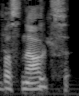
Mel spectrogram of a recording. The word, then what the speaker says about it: Krampusnacht: Krampusnacht? Did I say it correctly? You've got some German blood. – Krampusnacht is correct. – Well, they kind of roll the R, which I'm not. I can't roll my R, so they, so it's more like the rolling R Krampus.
